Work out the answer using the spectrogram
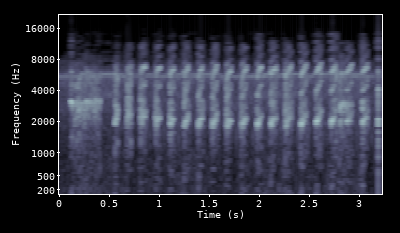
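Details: Swiftlet lure sound for drawing swiftlets to roost: a rasping opening note, then evenly spaced short chirps, about two per second, each bright and clipped, with a faint continuous high whine behind.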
